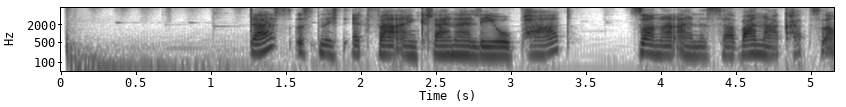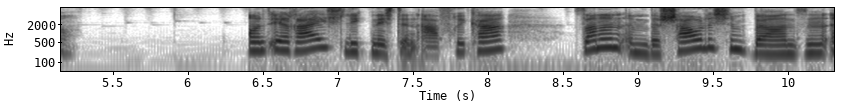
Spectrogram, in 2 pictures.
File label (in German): Voiceover Katze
